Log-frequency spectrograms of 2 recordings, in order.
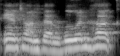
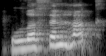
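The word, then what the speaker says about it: Antonie van Leeuwenhoek: try it yeah so usually english folks are going to say it's anton van leeuwenhoek but i'm pretty sure he would pronounce that luffin hook so yeah because that's one of those interesting w's that becomes an f yeah there you go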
